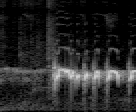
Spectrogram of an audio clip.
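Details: Local Javanese zebra dove singing to provoke a rival: a steady whistled lead-in, then a fast series of bubbling, pulsed coos on one pitch, loud and close against a quiet background.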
